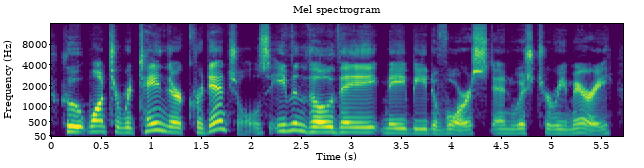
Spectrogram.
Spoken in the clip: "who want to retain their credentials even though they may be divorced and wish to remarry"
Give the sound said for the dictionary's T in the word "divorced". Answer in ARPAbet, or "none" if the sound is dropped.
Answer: T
